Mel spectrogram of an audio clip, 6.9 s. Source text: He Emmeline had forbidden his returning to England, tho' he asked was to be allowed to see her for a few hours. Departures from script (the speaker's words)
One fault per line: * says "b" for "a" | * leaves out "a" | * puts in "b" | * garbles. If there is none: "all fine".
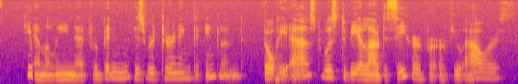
all fine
